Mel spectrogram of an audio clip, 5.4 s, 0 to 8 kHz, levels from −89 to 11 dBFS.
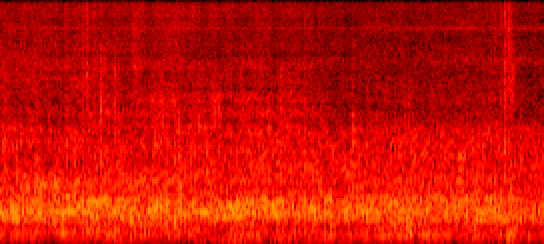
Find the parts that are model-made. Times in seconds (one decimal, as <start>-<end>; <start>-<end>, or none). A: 0.4-3.6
